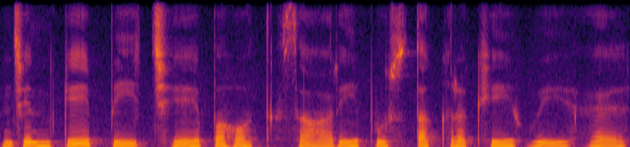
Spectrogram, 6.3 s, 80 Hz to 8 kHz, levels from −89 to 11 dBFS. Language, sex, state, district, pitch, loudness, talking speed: Hindi, female, Rajasthan, Jaipur, 195 Hz, -20 LUFS, 75 wpm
